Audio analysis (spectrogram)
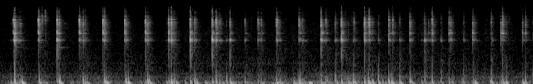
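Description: A small, hollow, glazed ladybug piggy bank, apparently ceramic, with a yellow face and red shell, is held in both hands and tapped with fingertips and short nails on its face and shell. The taps come quickly and unevenly as bright, dry clicks with a brief glassy ring and soft low thumps beneath. The taps start out distinct and grow denser and more overlapping toward the end.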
